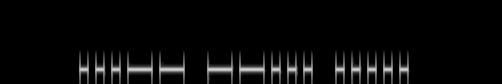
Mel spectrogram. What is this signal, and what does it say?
Morse code, heard as a keyed tone, about 15 wpm, 700 Hz. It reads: 375
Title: Common Cut Numbers - 3-Digit 15wpm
